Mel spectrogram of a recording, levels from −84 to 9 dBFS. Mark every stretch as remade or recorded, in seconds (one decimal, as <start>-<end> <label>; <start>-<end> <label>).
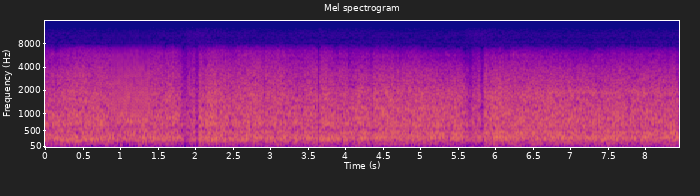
0.0-0.9 recorded; 0.9-1.4 remade; 1.4-8.5 recorded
